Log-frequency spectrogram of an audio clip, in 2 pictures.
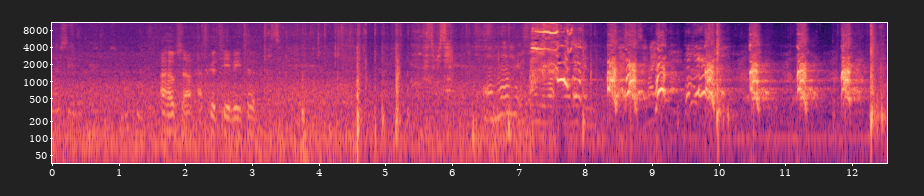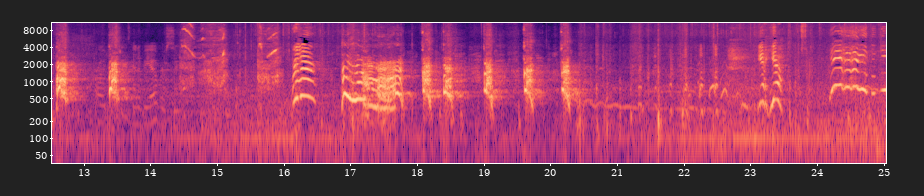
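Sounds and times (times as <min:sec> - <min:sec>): dog gliding calls: 0:07.2 - 0:13.7, 0:14.4 - 0:25.0
dog barking: 0:08.3 - 0:13.7, 0:16.9 - 0:20.6.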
